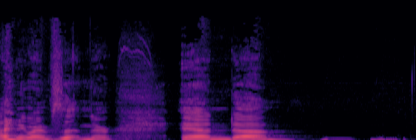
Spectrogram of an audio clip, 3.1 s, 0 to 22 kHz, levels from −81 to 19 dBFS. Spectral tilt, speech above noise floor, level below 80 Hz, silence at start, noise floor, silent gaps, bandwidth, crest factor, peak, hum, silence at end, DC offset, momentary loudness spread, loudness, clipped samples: -5 dB/octave; 27 dB; -68 dBFS; 0 s; -57 dBFS; none; 19.5 kHz; 24 dB; -8 dBFS; none; 0.2 s; under 0.1%; 17 LU; -30 LUFS; under 0.1%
